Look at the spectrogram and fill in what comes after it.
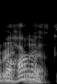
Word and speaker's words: Imahara: Imahara, that's right.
